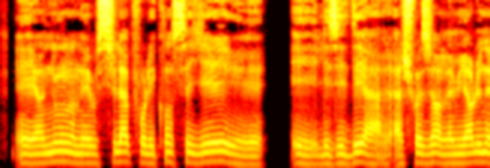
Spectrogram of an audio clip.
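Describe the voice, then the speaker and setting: A man talks at a moderate pace at medium pitch, his intonation monotone and flat. His tone is dark and mellow, and the sound is dry and close with no echo. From France, countryside between Lyon and Grenoble. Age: 20s. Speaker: optician apprentice student. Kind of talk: interview. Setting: video call. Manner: hesitant with frequent fillers.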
